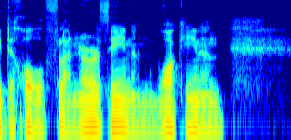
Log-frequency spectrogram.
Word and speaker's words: flâneur: flaneur, I'm not saying it right, am Flâneur. I? Yeah. Flaneur. It's okay. So yeah, it's correct. I think.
